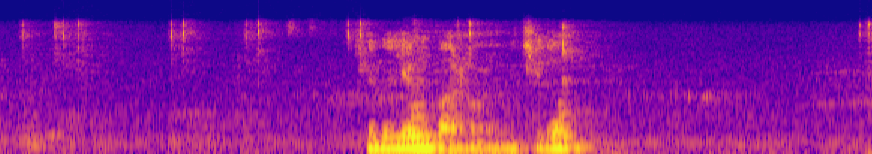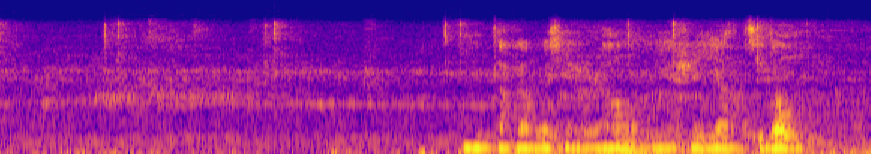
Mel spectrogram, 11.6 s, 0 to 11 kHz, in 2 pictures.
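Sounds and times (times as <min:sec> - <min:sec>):
soft steady hum: 0:00.0 - 0:11.6
computer mouse button clicking: 0:00.1 - 0:03.9, 0:05.7 - 0:07.9, 0:08.8 - 0:09.1, 0:09.9 - 0:11.0
speech: 0:02.4 - 0:04.0, 0:09.4 - 0:11.3.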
